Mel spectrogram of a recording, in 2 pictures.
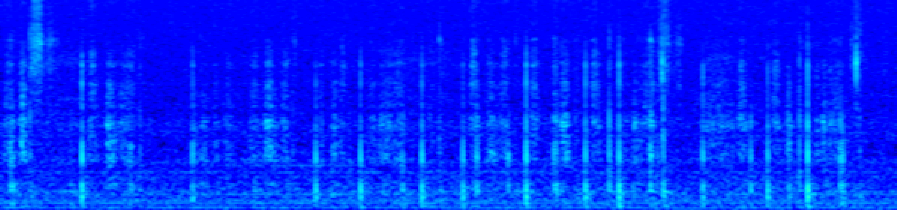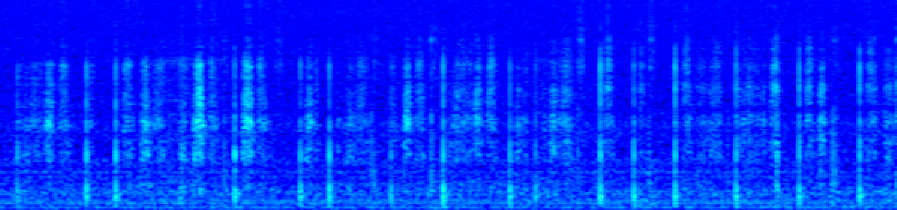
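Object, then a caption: Glossy cardboard paperback book cover. A paintbrush tip scratches along the printed text on the back of a glossy cardboard paperback book cover lying flat. It makes a quiet, continuous bright scratching with many small crisp ticks throughout, over a faint low steady hum.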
